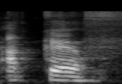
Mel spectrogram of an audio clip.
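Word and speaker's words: עקב: Sementara kalau tumit itu bacanya Akef.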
